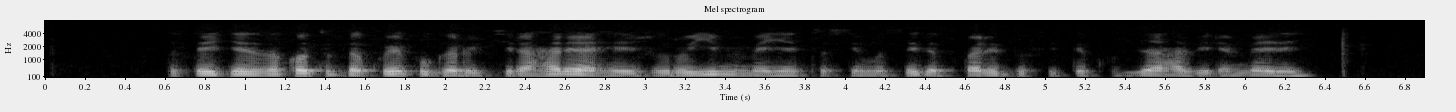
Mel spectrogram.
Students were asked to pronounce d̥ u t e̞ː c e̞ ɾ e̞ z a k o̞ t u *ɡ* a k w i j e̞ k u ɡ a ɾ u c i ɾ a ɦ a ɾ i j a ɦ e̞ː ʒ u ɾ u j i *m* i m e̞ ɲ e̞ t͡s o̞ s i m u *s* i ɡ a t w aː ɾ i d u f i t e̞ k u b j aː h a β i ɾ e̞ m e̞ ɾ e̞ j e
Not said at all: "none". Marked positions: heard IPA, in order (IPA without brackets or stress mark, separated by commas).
d, m, s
